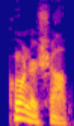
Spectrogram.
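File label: "corner shop", American English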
